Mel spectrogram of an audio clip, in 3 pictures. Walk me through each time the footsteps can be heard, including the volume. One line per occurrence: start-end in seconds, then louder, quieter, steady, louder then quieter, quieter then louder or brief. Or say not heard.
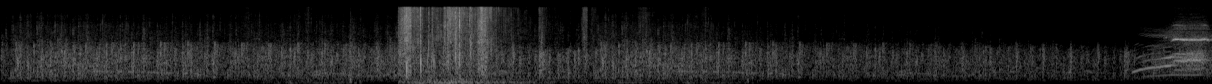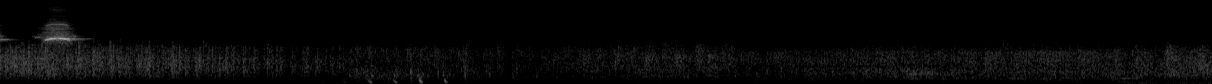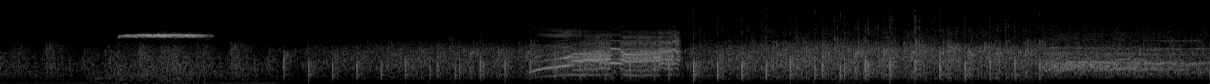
2.4-7.6 louder then quieter.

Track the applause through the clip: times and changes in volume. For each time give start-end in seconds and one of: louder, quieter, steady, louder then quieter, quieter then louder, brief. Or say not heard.
0.0-36.3 quieter then louder.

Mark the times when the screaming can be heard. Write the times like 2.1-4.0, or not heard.
11.3-12.1, 29.5-31.1.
